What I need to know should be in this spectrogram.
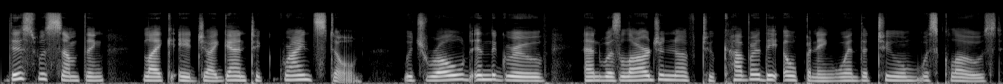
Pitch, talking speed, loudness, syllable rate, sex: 190 Hz, 150 wpm, -18 LUFS, 4.4 syllables/s, female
